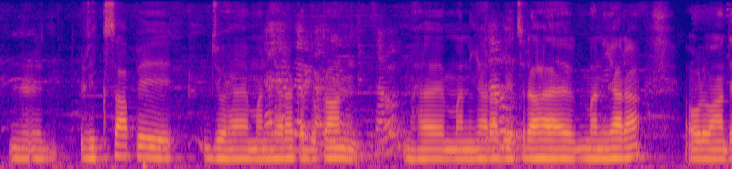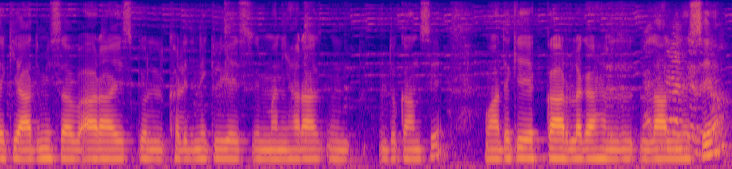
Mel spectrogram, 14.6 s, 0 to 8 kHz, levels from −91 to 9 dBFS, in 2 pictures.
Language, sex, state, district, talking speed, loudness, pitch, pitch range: Hindi, male, Bihar, Purnia, 165 wpm, -24 LUFS, 125 Hz, 120-130 Hz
